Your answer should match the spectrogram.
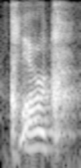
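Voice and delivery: high-pitched urgent call; acted frantic cry, pitched high; frantic shout. A narrator's reading. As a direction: call the name as if from outside. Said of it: "came a frantic shout from outside".

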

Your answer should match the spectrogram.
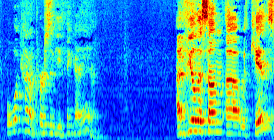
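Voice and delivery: normal talking voice

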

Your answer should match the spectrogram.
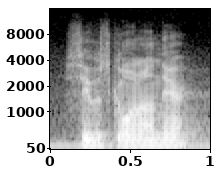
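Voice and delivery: normal talking voice

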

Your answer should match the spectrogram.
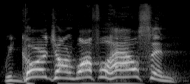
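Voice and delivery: full-force revival preaching; fiery preaching. Acted. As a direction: preach it hard to the congregation.

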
